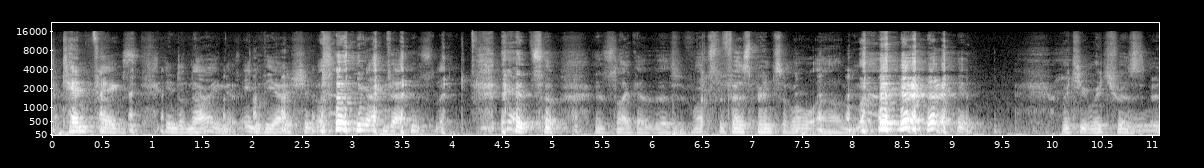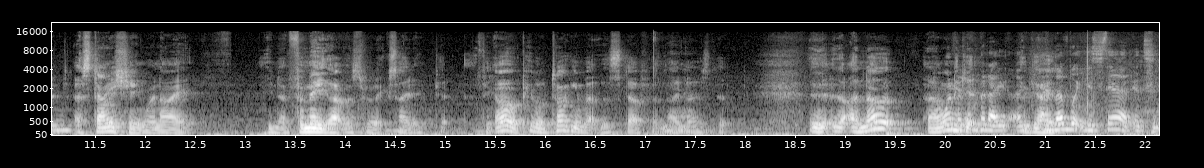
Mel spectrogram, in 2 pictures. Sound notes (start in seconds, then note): 4.3 laughs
